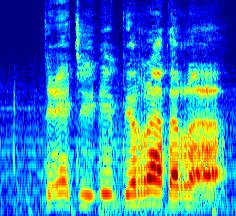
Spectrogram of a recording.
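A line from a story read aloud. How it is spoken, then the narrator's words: Booming over vox, laughter. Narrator (Russian): прогремел по воксу голос и раскат смеха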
